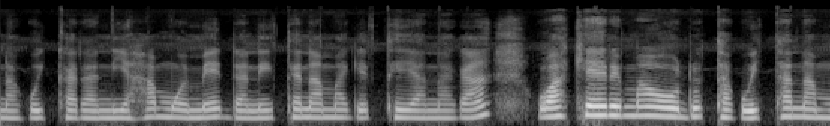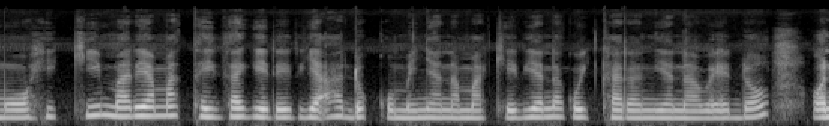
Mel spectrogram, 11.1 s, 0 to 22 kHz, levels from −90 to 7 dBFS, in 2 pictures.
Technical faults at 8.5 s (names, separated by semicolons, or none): none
